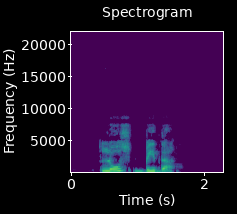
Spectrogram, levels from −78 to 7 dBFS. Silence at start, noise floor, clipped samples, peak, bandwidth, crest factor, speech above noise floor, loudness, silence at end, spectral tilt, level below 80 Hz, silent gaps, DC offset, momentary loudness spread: 0.45 s; -86 dBFS; under 0.1%; -6 dBFS; 8 kHz; 16 dB; 67 dB; -20 LUFS; 0.75 s; -4.5 dB/octave; -74 dBFS; none; under 0.1%; 11 LU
